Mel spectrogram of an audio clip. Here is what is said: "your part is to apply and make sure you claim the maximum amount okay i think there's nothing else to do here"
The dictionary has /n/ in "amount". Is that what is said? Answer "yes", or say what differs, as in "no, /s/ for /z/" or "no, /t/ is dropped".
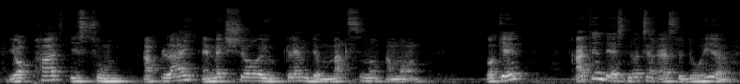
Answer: yes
